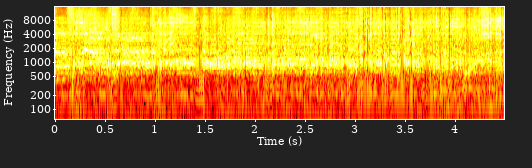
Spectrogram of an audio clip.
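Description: A live band plays loud amplified music, with drums, electric guitars and electronics under a vocalist singing into a microphone, and a held note runs through it. The sound is dense and steady, with no break.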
